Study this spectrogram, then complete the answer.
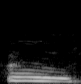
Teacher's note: gives the sound represents the sound and we don't say m we don't put the uh on the end we say um it's a long pure sound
